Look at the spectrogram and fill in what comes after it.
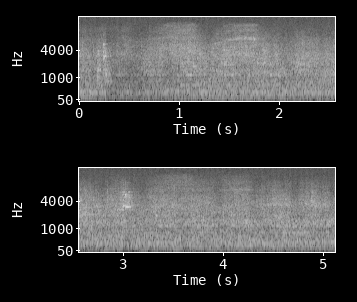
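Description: Railway passenger coaches and a van rolling past, their wheels clicking over the rail joints.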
